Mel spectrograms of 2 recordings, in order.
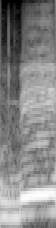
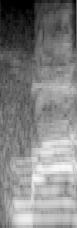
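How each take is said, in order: First: The letter name ends in an 'e' vowel. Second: The letter name ends in an 'a' vowel. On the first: This is the common local way of saying it. The speaker calls it wrong. "हमारी जो आम तौर पर बोला जाता है इसको बे हम बोलते हैं" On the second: This is the true Arabic name. The speaker calls it right. "ये जो सही इसका नाम है अरबी में वो बा है"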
